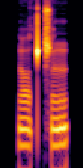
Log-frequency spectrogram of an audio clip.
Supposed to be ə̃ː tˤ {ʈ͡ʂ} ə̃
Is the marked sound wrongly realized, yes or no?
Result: no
